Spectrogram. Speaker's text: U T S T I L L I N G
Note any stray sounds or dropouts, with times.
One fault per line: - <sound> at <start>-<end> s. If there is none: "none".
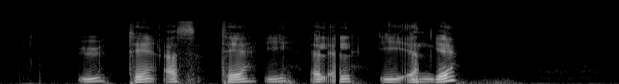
- dropout at 3.3-3.4 s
